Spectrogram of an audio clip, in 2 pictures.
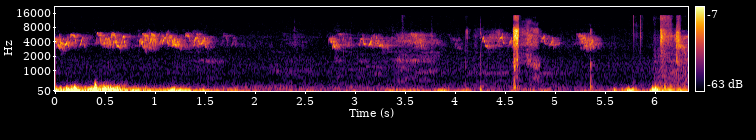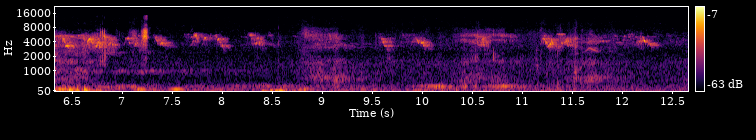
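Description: Small birds chirping in quick, repeated short calls, with a low rumble of handling on the microphone in the first second or two and a couple of sharp clicks about halfway through.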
